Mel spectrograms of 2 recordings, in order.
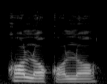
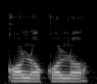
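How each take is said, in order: First: The tones go high, mid, low, mid. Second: Every syllable is on a high tone. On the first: It means circuitously, by a winding way. "The second one, kọ́lọkọ́lọ, mire, dore" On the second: It means stealthily or secretly. "The very first one is kọ́lọkọ́lọ, mimi, mimi"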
